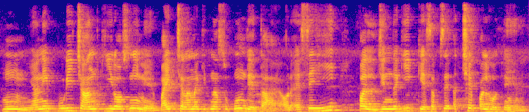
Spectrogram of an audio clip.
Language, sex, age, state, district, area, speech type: Urdu, male, 18-30, Bihar, Darbhanga, rural, spontaneous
